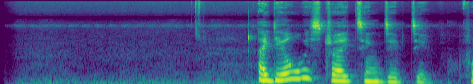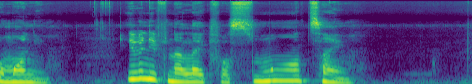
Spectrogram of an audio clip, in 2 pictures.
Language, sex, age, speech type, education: Nigerian Pidgin, female, 30-45, spontaneous, tertiary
